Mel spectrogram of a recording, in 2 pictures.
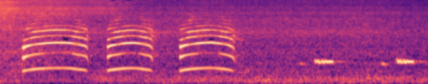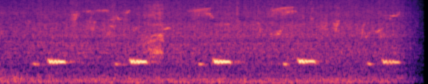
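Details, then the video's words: A peacock gives three loud, wailing, cat-like cries in quick succession, then a steady run of short, softer piping notes spaced under a second apart. "peacock song"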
